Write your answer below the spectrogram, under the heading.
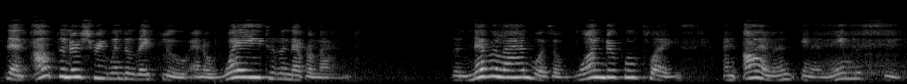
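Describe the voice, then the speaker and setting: An American woman reading a children's story from a script, expressive and clearly paced for young listeners, on a 1960s vinyl record. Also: fairly high pitch, moderate pace, far from the mic, poor audio. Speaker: storybook reader.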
